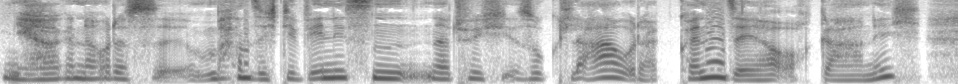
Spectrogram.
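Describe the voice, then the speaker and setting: A woman's somewhat breathy, dark, mellow voice, fairly high in pitch with ordinary pitch variation, in a dry, close sound with no echo and a quiet background. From Berlin, Germany. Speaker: museum curator. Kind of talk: interview. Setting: museum foyer.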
